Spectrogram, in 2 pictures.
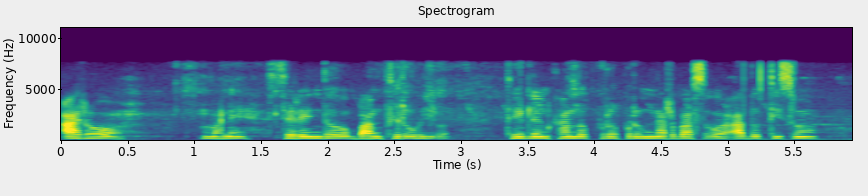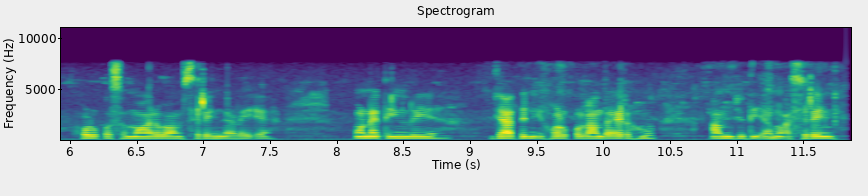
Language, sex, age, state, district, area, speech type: Santali, female, 45-60, Jharkhand, East Singhbhum, rural, spontaneous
